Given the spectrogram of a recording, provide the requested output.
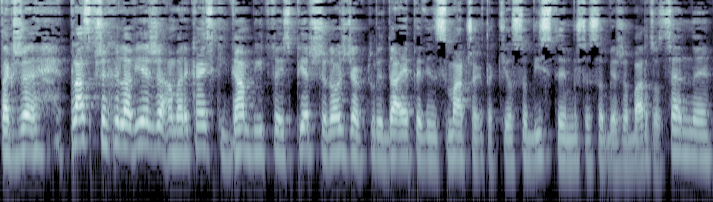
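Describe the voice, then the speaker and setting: A man's dark, mellow tone at a very fast pace, with ordinary pitch variation. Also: hardly any pauses, quiet background. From Poland. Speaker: Baptist pastor and missionary; Baptist preacher recommending a book. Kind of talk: casual book review monologue. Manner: halting, with frequent repetitions and fillers. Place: home room. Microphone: phone near.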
